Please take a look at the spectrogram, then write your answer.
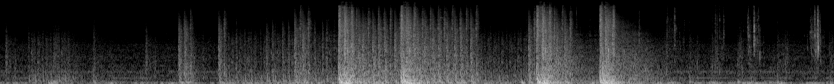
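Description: Gunfire in the shooter game Blood Strike: loud bursts of rapid shots and scattered single cracks, dense and close, with heavy volleys at intervals and no talking.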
